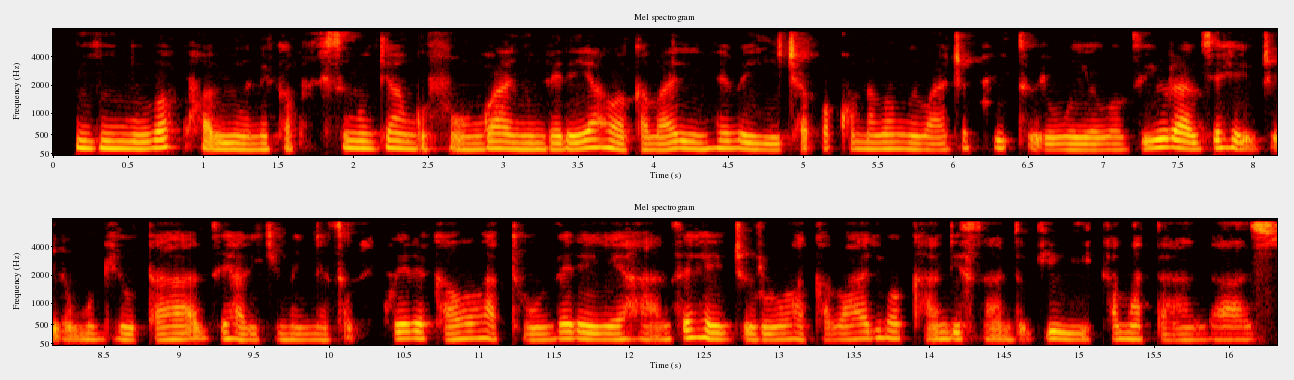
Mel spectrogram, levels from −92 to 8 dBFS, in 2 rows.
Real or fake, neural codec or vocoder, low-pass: fake; codec, 16 kHz, 2 kbps, FunCodec, trained on Chinese and English, 25 frames a second; 7.2 kHz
